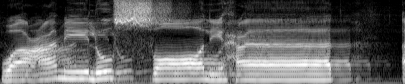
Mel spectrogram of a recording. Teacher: وَبَشِّرِ الَّذِينَ آمَنُوا وَعَمِلُوا الصَّالِحَاتِ لام کو صاد کے ساتھ ملا دیں گے، صاد مشدد ہے تو صاد کو خوب موٹا کر کے بھی پڑھیں گے، صاد موٹا حرف ہے تو اس کو ہمیشہ ہی موٹا پڑھتے ہیں۔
